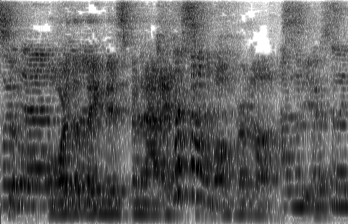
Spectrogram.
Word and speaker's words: Montparnasse: the role of, I don't know how to pronounce that. Montparnasse. Okay, Montparnasse for the unversed, or the Les Mis fanatics. Montparnasse.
